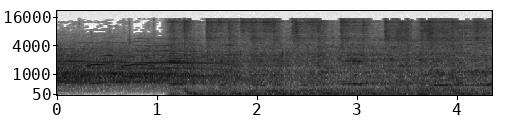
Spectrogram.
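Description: A DJ's dance track played loud over an arena sound system, its heavy bass beat coming in about a second in, with a large crowd cheering and whooping over it.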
